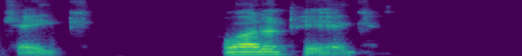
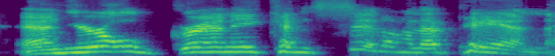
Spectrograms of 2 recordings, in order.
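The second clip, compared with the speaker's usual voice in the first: higher pig voice jeering about granny; a cheeky piglet taunting the wolf; rude pig taunt; 11 semitones higher than usual. Acted. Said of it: "the third little pig yelled".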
